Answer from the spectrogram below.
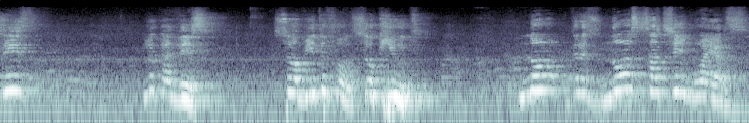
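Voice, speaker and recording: A woman from Kuwait delivers a technical conference lecture step by step, repeating phrases and putting questions to the audience. Her voice is high-pitched and mellow. The recording has slight background noise and comes from a distant mic in an echoey hall.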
